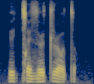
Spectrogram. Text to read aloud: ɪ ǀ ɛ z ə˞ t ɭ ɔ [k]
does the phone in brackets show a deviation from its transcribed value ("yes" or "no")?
yes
